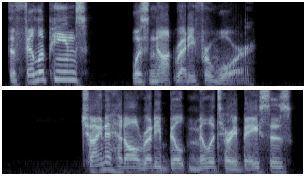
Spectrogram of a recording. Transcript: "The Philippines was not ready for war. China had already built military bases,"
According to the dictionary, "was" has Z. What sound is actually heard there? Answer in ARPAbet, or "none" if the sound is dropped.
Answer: Z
